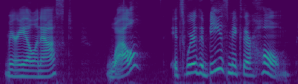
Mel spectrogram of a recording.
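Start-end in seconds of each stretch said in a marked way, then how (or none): none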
